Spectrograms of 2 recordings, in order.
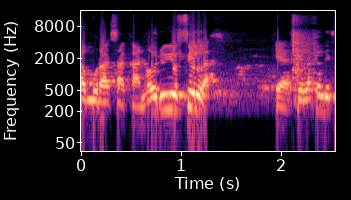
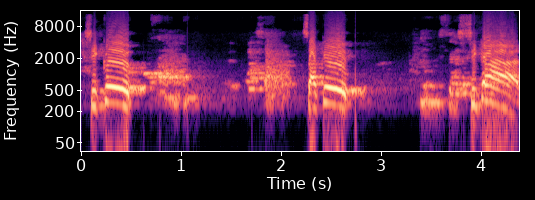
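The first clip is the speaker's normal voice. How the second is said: game commands; 7 semitones higher, much slower than usual. Real, not acted. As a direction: bark each command to the class. Teacher calling game commands.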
